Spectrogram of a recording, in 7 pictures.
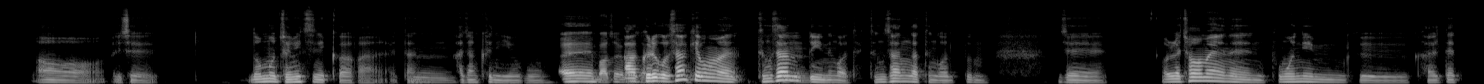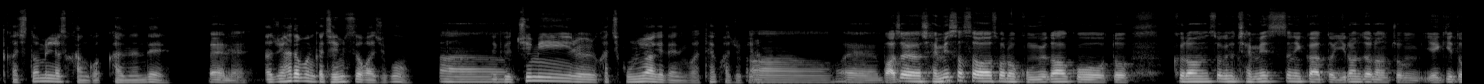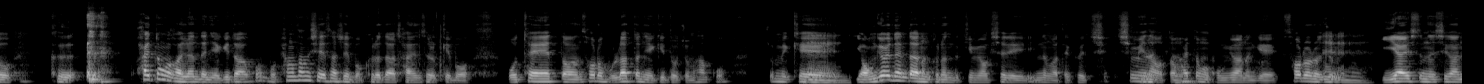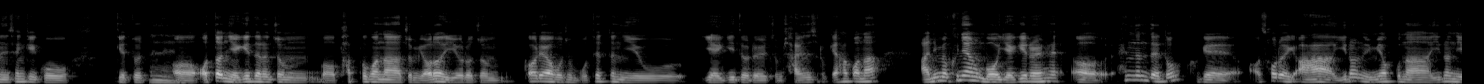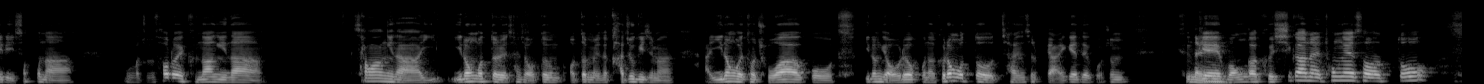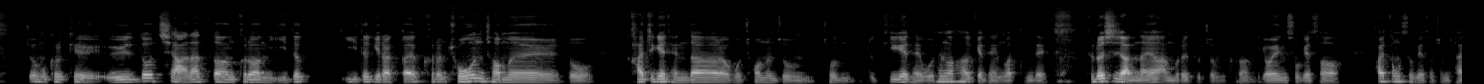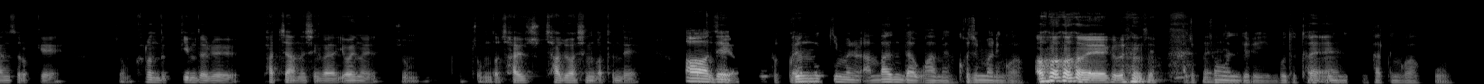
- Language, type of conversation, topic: Korean, unstructured, 가족과 시간을 보내는 가장 좋은 방법은 무엇인가요?
- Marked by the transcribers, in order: other background noise; throat clearing; tapping; laugh; laughing while speaking: "예 그래야죠"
